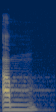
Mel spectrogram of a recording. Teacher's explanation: mim huruf bibir yang rapat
